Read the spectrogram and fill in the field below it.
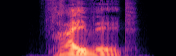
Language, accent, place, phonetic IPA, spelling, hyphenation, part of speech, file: German, Germany, Berlin, [ˈfʁaɪ̯vɪlt], Freiwild, Frei‧wild, noun, De-Freiwild.ogg
- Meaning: 1. unprotected game 2. fair game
